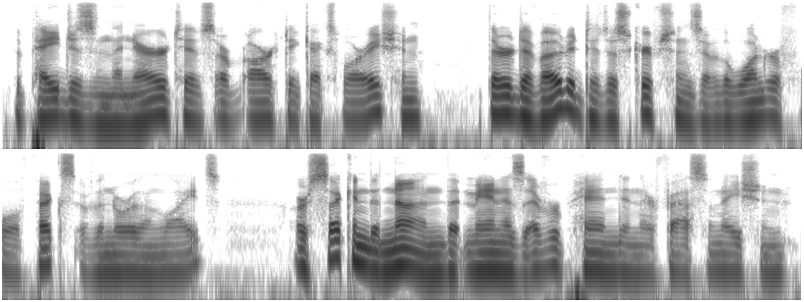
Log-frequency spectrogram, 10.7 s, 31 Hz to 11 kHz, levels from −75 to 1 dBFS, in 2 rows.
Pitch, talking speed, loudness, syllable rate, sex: 100 Hz, 185 wpm, -23 LUFS, 6.0 syllables/s, male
